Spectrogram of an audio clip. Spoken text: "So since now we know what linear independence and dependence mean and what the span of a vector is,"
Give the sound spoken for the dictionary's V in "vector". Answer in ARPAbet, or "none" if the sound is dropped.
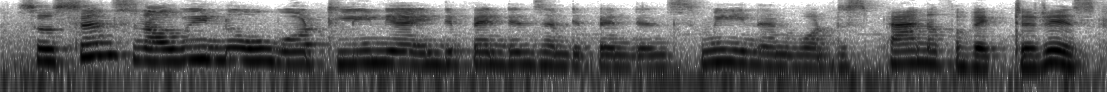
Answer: V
